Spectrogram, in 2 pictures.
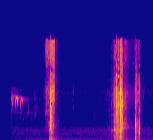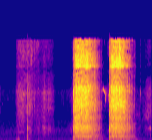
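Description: Riding lawn mower's ignition key clicking a few times, then its electric starter cranking in two short half-second bursts with a mechanical gear rattle. The engine does not start: a starter fault.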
